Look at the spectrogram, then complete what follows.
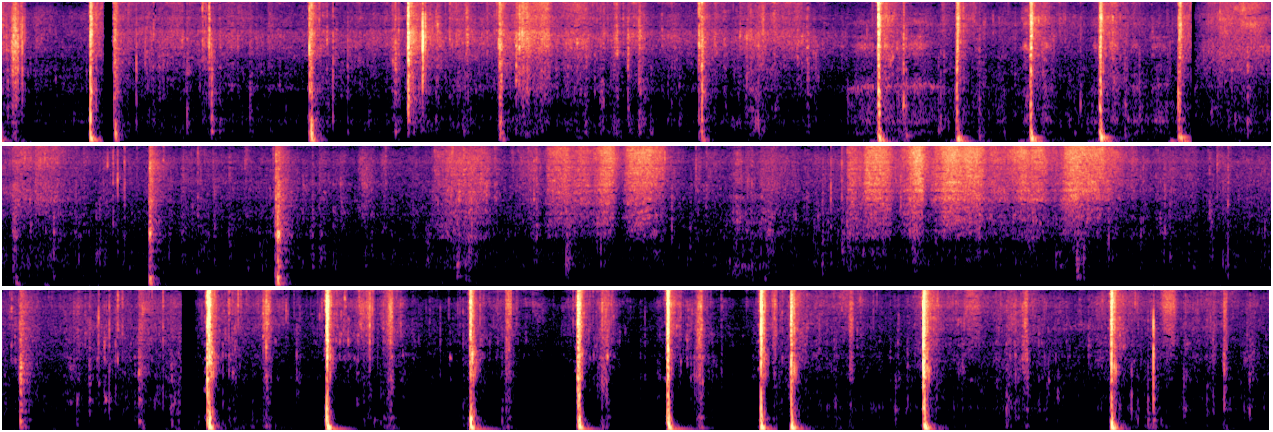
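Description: A blade chopping with sharp separate strikes, scattered at first and then coming about once a second from about two-thirds of the way in. Spells of tearing and rustling, like husk or fibre being pulled, sit between the strikes.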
